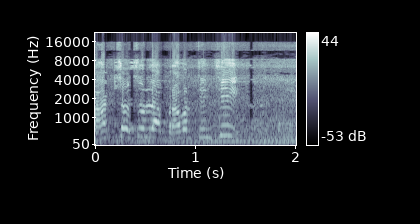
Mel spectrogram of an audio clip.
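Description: A man speaking loudly in Telugu, with a motor vehicle's engine running steadily in the background.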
